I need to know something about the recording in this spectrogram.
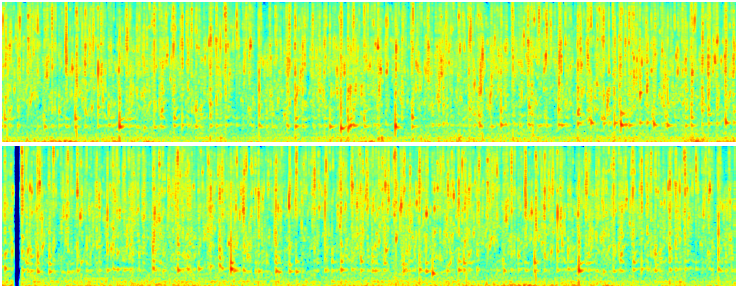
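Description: Water bubbles and gurgles steadily.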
